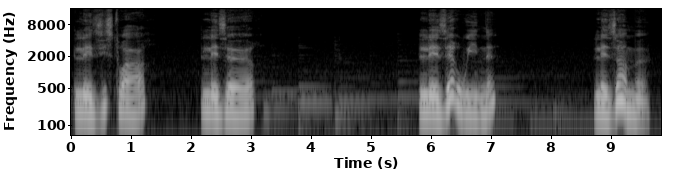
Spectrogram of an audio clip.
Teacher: nous lisons les deux mots comme si H n'existe pas. Donc, on fait la liaison.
